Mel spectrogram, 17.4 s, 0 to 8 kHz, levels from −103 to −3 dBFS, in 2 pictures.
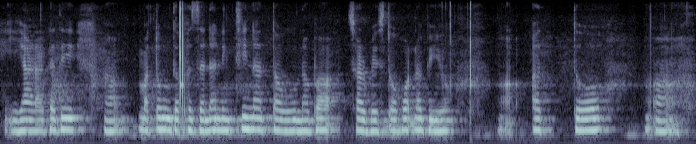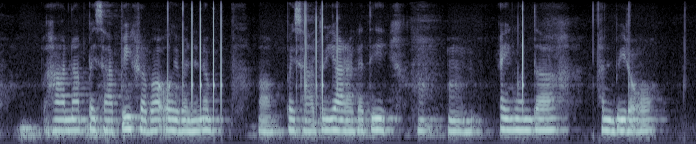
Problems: constant background noise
